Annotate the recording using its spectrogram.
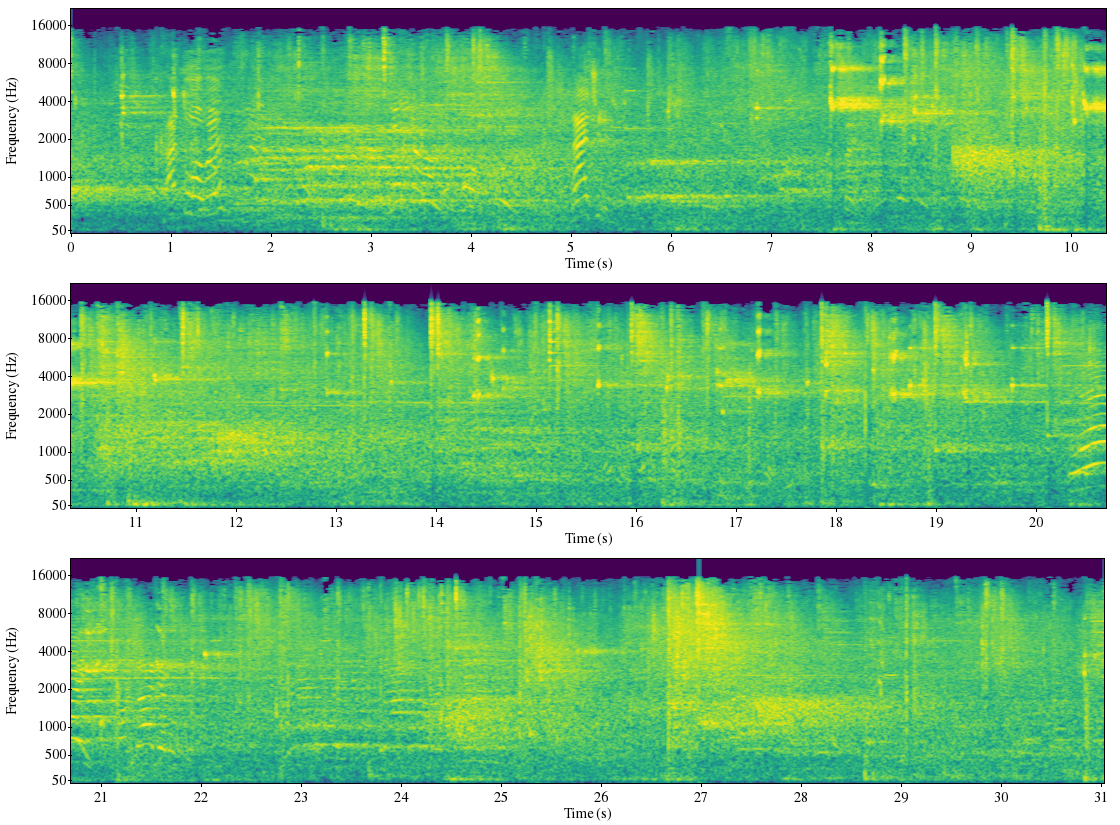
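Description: Repeated thumps of fencers' feet stamping and lunging on the piste, with sharp clicks, mixed with voices and shouts in a large sports hall.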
